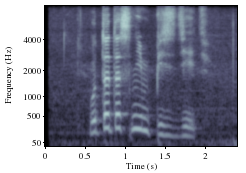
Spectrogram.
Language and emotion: Russian, angry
